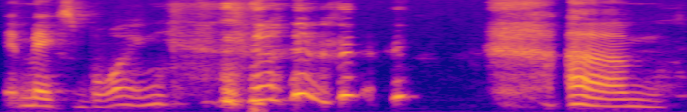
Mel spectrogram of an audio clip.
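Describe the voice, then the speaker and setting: A woman's voice: mid-range voice, wildly swooping pitch, extremely slow, warm tone, no room sound. A woman co-hosting a casual commentary podcast, rambling with lots of "um"s and playful sound-effect noises. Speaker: podcast co-host.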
